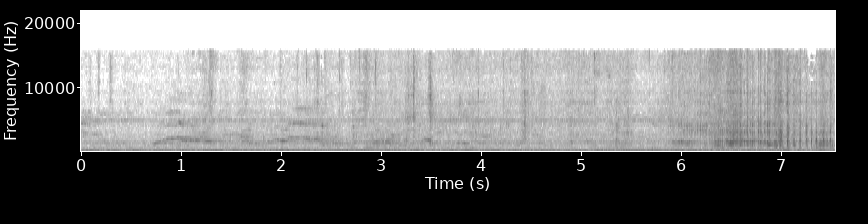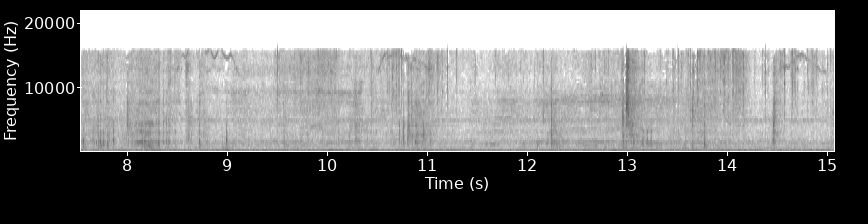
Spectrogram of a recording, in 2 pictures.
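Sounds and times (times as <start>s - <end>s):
low engine hum: 0.0s - 15.0s.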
